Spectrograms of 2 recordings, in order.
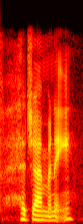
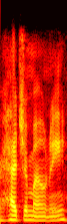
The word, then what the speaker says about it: hegemony: came up with the concept of hegemony or hegemony depending on on who's pronouncing it which is the idea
